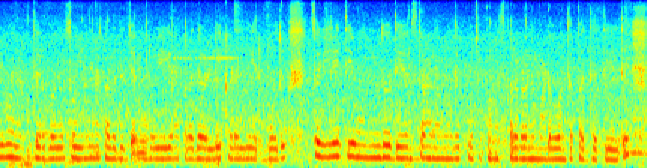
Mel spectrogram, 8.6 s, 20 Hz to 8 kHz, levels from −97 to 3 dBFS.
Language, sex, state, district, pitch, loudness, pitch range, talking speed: Kannada, female, Karnataka, Dharwad, 200 Hz, -17 LUFS, 195-215 Hz, 125 wpm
